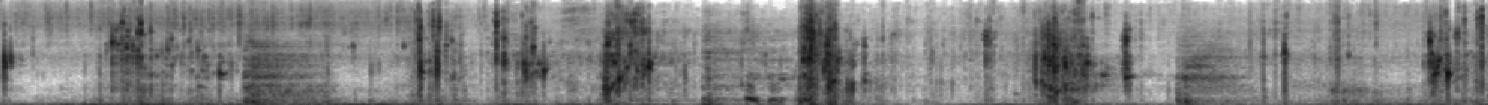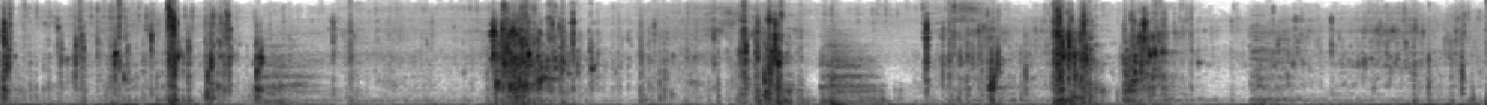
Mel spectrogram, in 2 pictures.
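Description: Water gurgling and sloshing around a diving camera, with irregular bursts of bubbling and splashing as it moves underwater and up through the sea surface.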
